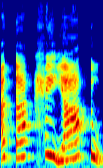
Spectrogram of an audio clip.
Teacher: تا کے اوپر حرکت ہے ہم اس کو نہیں کھینچیں گے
